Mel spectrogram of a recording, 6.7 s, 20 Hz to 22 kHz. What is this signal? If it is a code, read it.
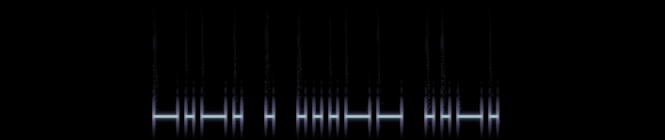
Morse code, heard as a keyed tone, about 15 wpm, 700 Hz. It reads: CE3F
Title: DXCC-100 Call Signs - 4 Characters - 15wpm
